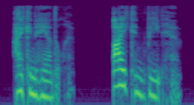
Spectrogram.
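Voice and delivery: ordinary delivery

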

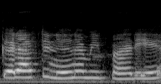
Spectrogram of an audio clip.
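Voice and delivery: groggy, just-woke-up morning voice. Speaker greets everybody, having literally just woken up; just-woke-up voice. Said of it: "Sorry about my voice. I literally just woke up".

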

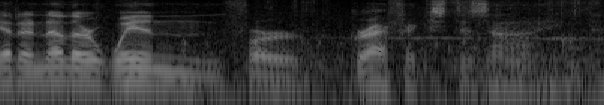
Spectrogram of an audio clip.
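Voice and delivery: ordinary delivery

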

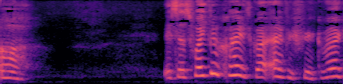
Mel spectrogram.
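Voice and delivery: yawning while speaking. Talking about a client who has loads of stuff, yawning while speaking. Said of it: "Sorry for yawning".

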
